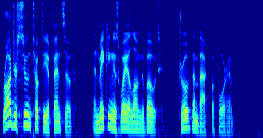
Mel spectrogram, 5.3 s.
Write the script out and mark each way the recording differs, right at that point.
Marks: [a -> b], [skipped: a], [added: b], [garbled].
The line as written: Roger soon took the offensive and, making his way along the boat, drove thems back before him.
Roger soon took the offensive and, making his way along the boat, drove [thems -> them] back before him.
